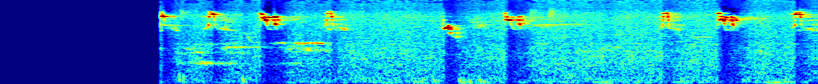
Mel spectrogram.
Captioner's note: birds chirping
